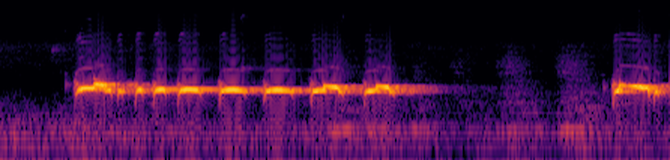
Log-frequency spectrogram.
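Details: Zebra dove, a local bird, in full melodious song: a rapid, bubbling run of cooing notes held around one pitch for about two and a half seconds, a short gap, then another phrase begins, over a soft low hum.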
